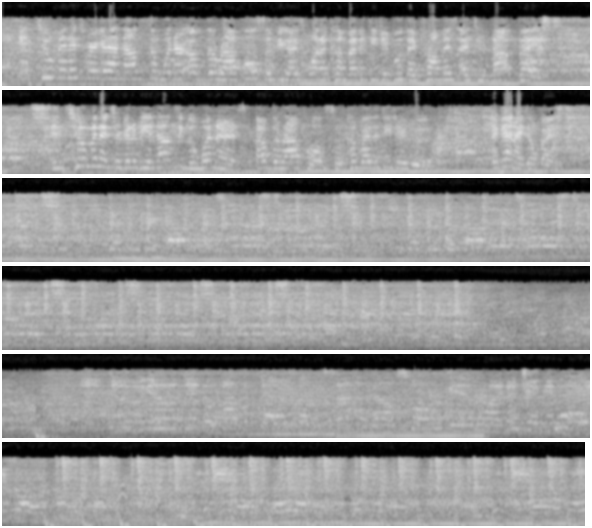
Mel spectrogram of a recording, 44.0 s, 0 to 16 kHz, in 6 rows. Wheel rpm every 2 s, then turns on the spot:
0, 0, 0, 0, 0, 0, 0, 0, 0, 0, 0, 0, 0, 0, 0, 0, 0, 0, 0, 0, 0, 0.
none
